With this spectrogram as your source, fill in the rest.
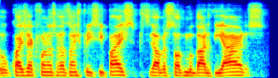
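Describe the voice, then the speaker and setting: The man's voice comes at a moderate pace, with a dry, close sound and no echo. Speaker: podcast host. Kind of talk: casual chat. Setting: livestreamed podcast.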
